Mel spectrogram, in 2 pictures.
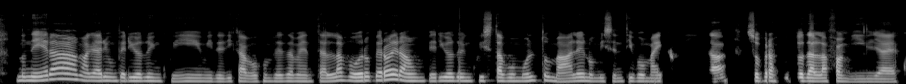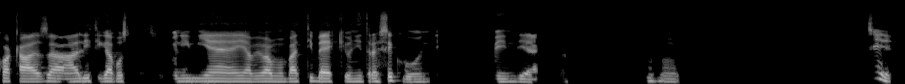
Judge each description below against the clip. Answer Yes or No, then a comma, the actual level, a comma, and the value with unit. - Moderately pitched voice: Yes, medium, 150 Hz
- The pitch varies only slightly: No, average, 3.4 semitones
